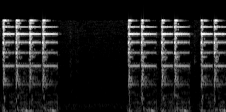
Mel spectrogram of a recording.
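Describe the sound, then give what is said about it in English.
A small bell rings in quick, bright bursts: a rapid cluster of strikes, a brief silent pause, then more ringing. It sounds fairly loud, with no voices. “That's better bell.”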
